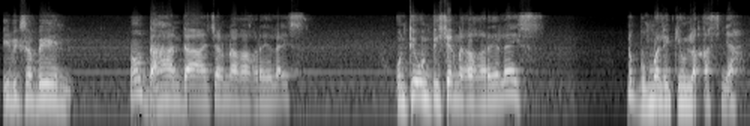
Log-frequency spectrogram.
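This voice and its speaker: A man, a deliverance minister preaching a sermon in a conversational way, often checking in with the listeners with a quick "no?". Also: fairly high pitch, fairly even intonation. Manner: conversational preaching, mixing in English phrases, frequent "no?" tag questions.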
